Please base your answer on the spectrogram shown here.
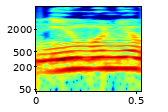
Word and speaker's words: pneumonia: নিউমোনিয়া বানানটাকে একটু দেখো, পি দিয়ে শুরু কিন্তু, ঠিক আছে? পি দিয়ে তারপরে নিউমোনিয়া, PNEUMONIA, এটা ঢাকা বিশ্ববিদ্যালয়ের স্পেলিং এ আসতে পারে।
